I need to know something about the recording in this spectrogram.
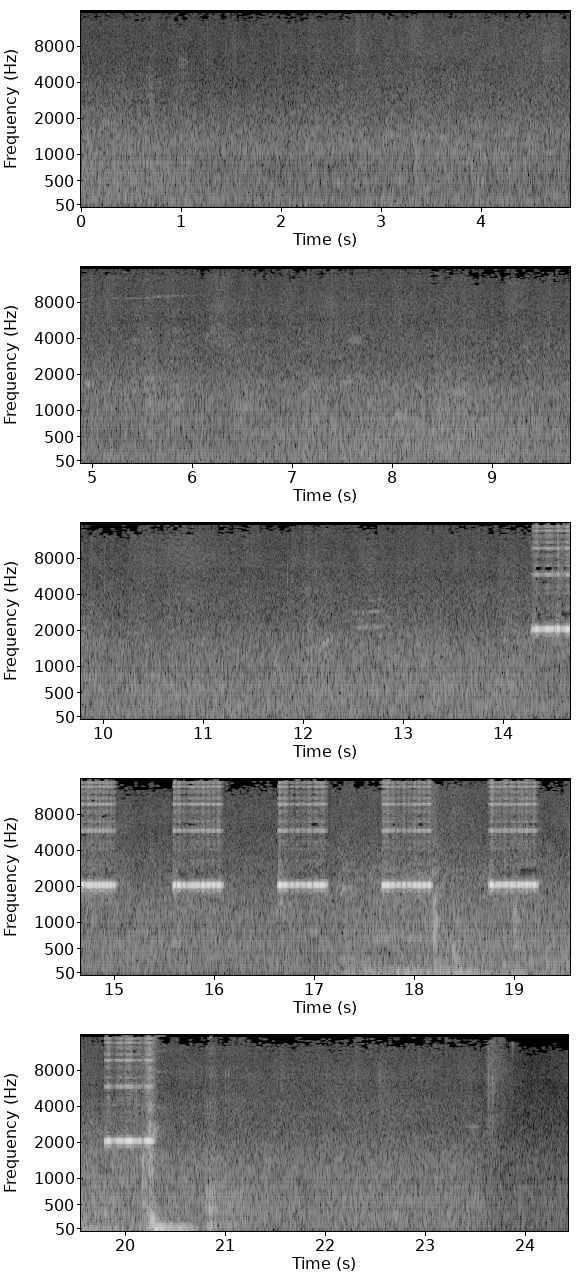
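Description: A train's motor hums steadily while it stands still.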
